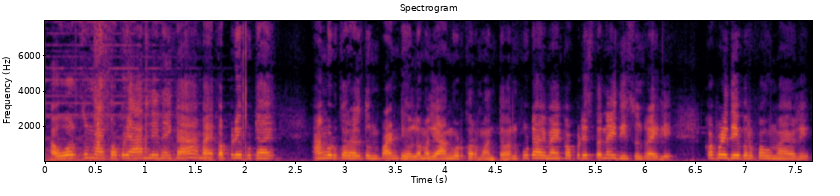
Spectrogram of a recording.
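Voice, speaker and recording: A dismissive young husband, played by a man in a homemade village family drama. He talks fast and brusquely, over faint music. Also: fairly high pitch, steady tone, gravelly. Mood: impatient. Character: curt young husband, cold to his wife.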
